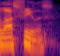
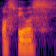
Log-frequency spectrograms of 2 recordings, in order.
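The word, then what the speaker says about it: Los Feliz: Yeah, Las Felis. Yeah, exactly. Exactly. I'm sure it's exactly what you all say. Lasis. And uh that's how that's how it's said. We're down with her. I I guys, this is this is the this is the coastal divide here. We would never say Las Felis in Miami.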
